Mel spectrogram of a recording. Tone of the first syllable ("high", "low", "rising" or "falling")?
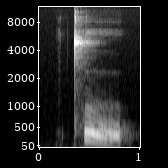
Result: falling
